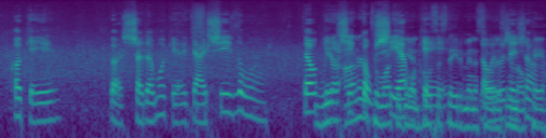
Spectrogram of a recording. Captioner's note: applause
